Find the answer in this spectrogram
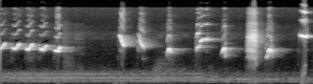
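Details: ['A greater green leafbird sings to prompt young leafbirds: four quick sliding whistles, a pause, then scattered varied notes, some sharp and rising, others falling slurs.']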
